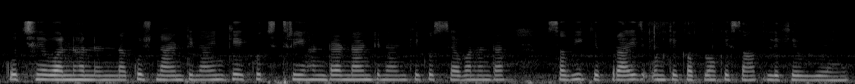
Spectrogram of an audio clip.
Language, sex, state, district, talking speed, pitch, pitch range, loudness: Hindi, female, Maharashtra, Solapur, 190 wpm, 215 Hz, 210-220 Hz, -34 LUFS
